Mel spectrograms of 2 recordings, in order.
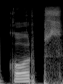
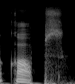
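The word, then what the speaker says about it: corpse: कॉप्स क्या होता है, इसे हम कॉर्प्स नहीं बोलेंगे, आर साइलेंट होगा, कॉप्स.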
